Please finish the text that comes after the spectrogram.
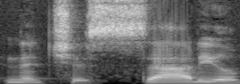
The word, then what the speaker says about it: necessario: Necesario, como se escribe con C, sería nece. Y es doble S, entonces sería necesario. Necesario. Entonces, ¿cómo se diría? No es necesario para mí ahora. Non è necessario per me adesso.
